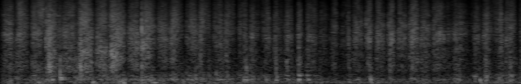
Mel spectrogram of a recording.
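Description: A brown leather boot is brushed along the toe with a wooden-handled bristle brush. Quick back-and-forth strokes make a steady, bright, hissy scratching that swells and fades with each pass.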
